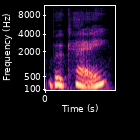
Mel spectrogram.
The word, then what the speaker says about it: Bucket: appearances with the pretentious mrs bucket pronounced bouquet mrs bouquet her long-suffering husband and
